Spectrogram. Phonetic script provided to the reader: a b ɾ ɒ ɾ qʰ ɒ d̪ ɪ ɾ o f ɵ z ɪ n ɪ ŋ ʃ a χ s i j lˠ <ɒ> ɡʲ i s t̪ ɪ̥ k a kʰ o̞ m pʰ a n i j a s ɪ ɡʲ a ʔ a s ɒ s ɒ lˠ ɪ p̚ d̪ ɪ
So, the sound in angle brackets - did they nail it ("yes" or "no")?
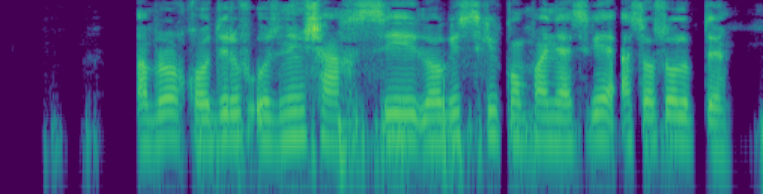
no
